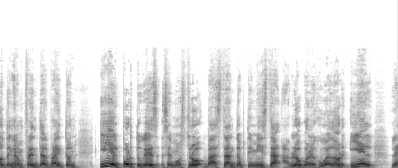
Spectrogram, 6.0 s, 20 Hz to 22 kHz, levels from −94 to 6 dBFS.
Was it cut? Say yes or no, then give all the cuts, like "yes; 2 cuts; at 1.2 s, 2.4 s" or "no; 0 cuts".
no; 0 cuts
